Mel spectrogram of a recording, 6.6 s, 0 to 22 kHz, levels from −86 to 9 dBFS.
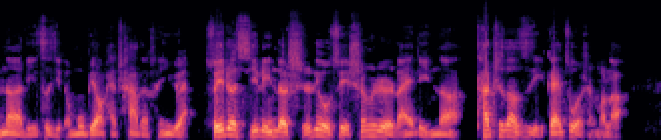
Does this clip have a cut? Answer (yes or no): yes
